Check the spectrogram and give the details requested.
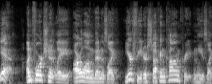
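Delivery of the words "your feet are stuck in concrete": ordinary delivery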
